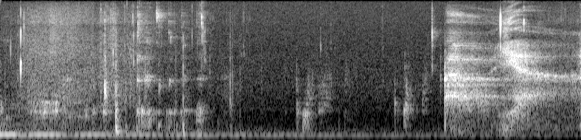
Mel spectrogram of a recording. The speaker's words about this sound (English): This is us drinking water. my turn. My turn.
